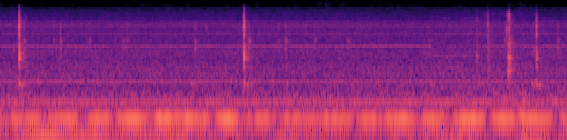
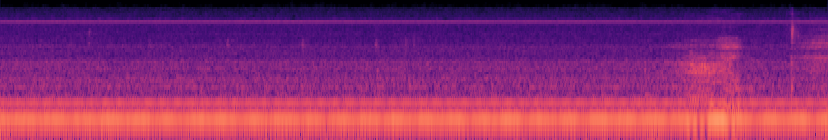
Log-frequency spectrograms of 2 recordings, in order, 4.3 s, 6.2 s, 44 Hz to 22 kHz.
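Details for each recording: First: Hard drive powered up on an imager right after about 18 hours in a freezer: sharp irregular clicks over a low, steady spin-up motor hum; failing heads clicking. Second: Hard drive previously frozen, powering up on an imager: a steady low spindle hum at full speed with a faint high whine and no clicking or grinding; the drive spun up and the heads loaded normally.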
